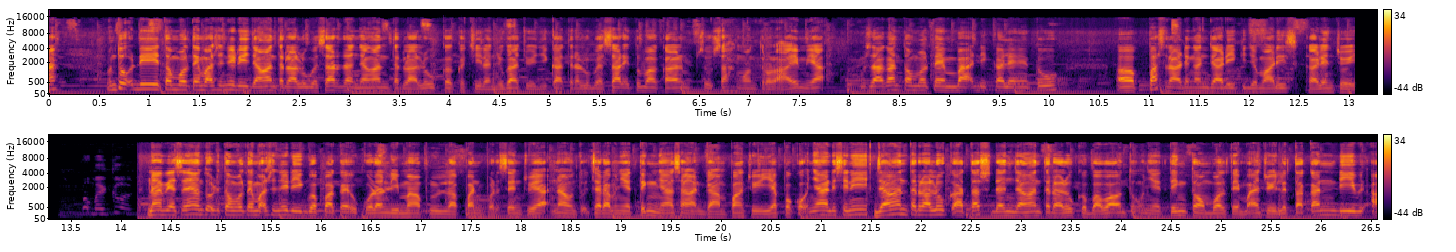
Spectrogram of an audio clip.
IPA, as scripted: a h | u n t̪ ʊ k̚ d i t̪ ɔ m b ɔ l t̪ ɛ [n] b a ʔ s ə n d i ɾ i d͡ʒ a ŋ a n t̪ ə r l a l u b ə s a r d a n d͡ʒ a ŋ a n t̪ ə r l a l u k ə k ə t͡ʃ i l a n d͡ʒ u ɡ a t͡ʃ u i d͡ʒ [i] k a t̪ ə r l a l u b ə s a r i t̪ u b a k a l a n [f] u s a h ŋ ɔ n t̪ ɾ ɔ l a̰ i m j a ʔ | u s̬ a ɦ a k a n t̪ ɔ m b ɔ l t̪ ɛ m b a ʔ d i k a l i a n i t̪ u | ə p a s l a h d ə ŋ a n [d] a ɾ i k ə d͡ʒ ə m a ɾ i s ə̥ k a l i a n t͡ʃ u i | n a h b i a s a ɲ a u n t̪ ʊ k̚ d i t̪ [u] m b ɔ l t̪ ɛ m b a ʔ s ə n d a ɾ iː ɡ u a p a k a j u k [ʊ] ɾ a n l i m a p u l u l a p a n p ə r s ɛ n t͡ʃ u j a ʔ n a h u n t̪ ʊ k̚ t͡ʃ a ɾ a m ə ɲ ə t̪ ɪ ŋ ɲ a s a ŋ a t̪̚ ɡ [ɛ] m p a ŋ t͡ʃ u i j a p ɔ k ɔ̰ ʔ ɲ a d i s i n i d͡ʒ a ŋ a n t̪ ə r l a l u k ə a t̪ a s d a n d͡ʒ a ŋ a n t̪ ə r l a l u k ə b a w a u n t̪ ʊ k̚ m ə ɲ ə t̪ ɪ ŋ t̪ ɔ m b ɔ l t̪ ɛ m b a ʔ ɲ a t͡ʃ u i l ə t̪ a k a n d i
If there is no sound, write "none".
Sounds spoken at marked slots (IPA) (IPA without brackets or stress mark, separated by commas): m, i, s, d͡ʒ, ɔ, u, a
